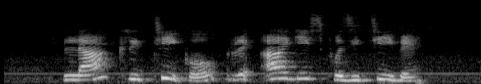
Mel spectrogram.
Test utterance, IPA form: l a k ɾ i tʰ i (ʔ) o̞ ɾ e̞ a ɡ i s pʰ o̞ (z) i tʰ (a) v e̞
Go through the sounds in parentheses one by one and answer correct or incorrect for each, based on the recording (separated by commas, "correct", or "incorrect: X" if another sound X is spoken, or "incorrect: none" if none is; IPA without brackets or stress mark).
incorrect: k, correct, incorrect: i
